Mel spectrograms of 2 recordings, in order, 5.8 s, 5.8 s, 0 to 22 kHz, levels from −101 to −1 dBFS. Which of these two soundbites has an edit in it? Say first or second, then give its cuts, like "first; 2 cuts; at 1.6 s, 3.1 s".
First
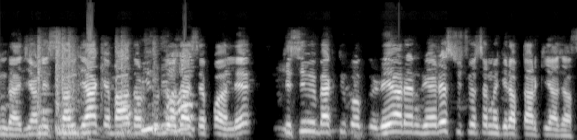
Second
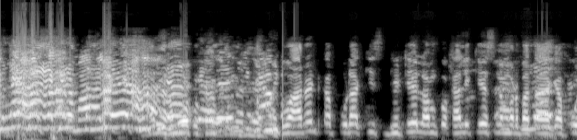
second; 1 cut; at 2.8 s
